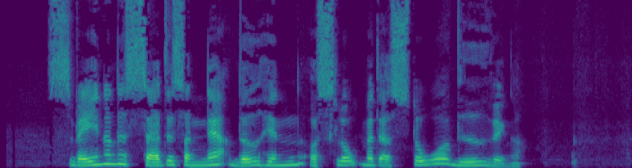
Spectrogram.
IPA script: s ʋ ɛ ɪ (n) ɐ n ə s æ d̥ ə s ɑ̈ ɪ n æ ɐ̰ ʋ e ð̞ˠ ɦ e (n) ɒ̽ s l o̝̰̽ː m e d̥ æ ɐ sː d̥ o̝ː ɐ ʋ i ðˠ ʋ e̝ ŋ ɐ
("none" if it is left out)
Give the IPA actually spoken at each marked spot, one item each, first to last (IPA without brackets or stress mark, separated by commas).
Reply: n, n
